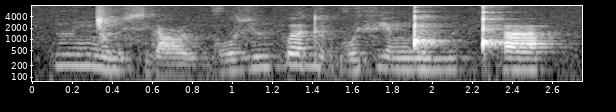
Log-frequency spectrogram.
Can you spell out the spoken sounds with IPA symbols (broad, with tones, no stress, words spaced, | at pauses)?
ʉ˦ŋ͡ǀʉ˨ si˩ʕʉ˩ɡo˦zʉ˥ ɓɐ˥dɵ˩ɡo˥fʲa˦ ŋ͡ǃɨ˦mʉ˥ǃʰa˥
